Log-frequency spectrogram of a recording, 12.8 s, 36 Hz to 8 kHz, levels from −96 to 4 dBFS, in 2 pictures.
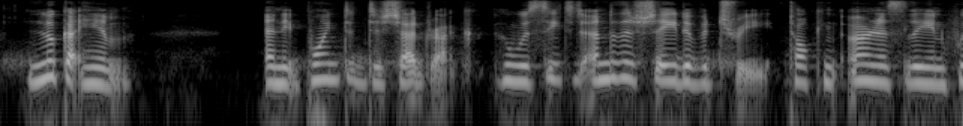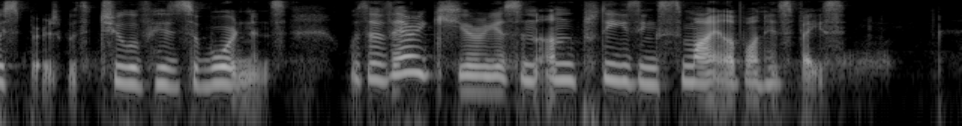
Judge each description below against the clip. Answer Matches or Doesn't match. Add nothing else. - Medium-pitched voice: Doesn't match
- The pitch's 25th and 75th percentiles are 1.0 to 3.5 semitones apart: Matches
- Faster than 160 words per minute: Matches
